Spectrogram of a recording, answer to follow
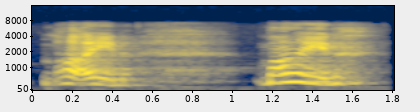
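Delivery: cling to the word, overcome; tearful rapture. Acted. Overcome by her tears.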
